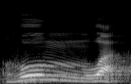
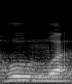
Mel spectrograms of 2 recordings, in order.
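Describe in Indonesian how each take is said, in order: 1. Huruf m diucapkan dengan bibir tertutup rapat. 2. Huruf m diucapkan dengan bibir tidak sepenuhnya tertutup. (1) "pastikan disempurnakan, dirapatkan" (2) "terkadang mimnya tidak jadi izhar, malah jadi ikhfa ya"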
